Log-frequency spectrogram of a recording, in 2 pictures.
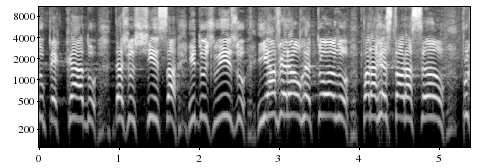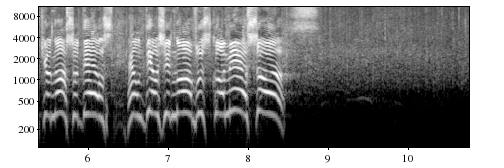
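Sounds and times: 
speech: 0.0 - 8.6
audience applauding: 3.2 - 10.7.

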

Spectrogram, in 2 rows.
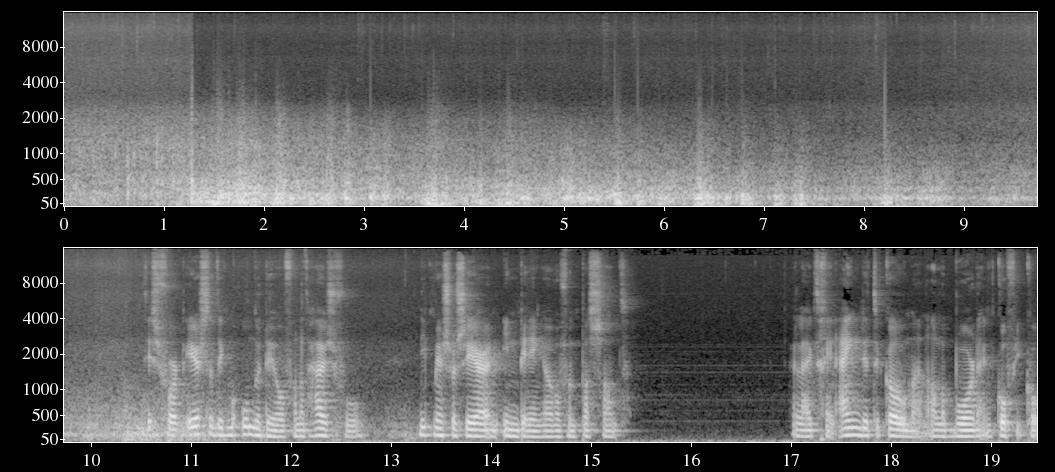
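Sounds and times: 
deep rolling thunder in a thunderstorm: 0.0 - 14.8
steady rain hissing: 0.0 - 19.4
speech: 10.8 - 15.5, 17.0 - 19.4.

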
